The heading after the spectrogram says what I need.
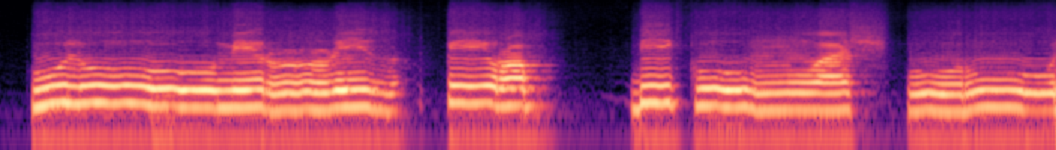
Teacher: Memang asalnya memang dengung, tetapi sebabkan datangnya huruf ra sabdu di sini, terus dengung tu dibuang, terus masuk sahaja. Idgham bila gunnah.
